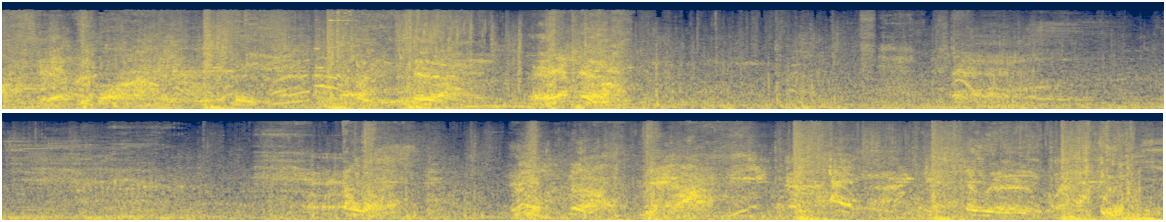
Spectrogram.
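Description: A blade slashes and thuds into flesh in quick, heavy blows.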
